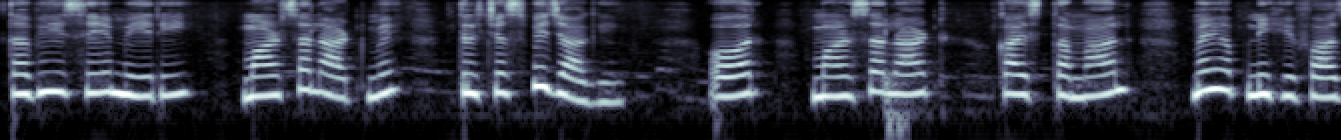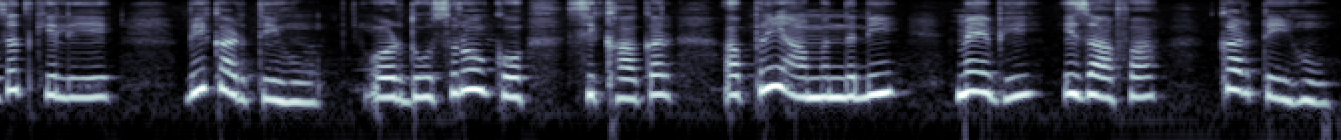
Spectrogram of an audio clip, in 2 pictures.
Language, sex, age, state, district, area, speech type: Urdu, female, 18-30, Delhi, Central Delhi, urban, spontaneous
